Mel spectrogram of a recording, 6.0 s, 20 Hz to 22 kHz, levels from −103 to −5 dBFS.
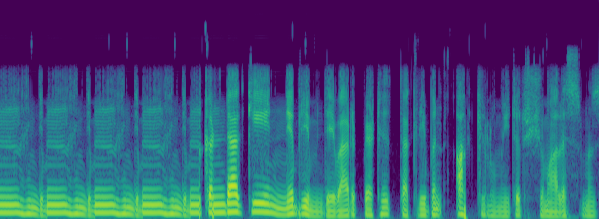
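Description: Broken-record loop, 0.0 to 2.0 s: already under way when the clip begins, a 0.48 s fragment of the speech repeats exactly, back to back, three times. The likely cause is a stalled player or stream resending its last buffer, so the speech meant for those two seconds is lost.

Bluetooth SBC compression, throughout: nothing is heard above 14.5 kHz, the remaining treble flickers, and a gritty, coarse noise rides on the speech. The damage is heavy and fits a low bitpool near 64 kbps, likely from SBC starving its upper sub-bands of bits.

Loud pop, 4.65 to 4.68 s: a single sharp pop, about 10 dB above the speech, lands on top while the speech continues beneath it. A sudden voltage step, likely from a plug, switch, static discharge or driver glitch, was added to the signal.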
